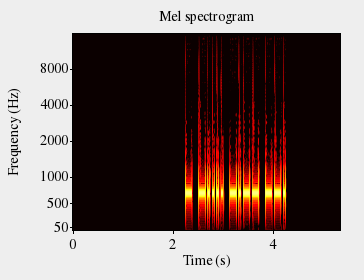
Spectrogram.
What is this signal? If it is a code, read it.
Morse code, heard as a keyed tone, about 28 wpm, 700 Hz. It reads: T6YG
